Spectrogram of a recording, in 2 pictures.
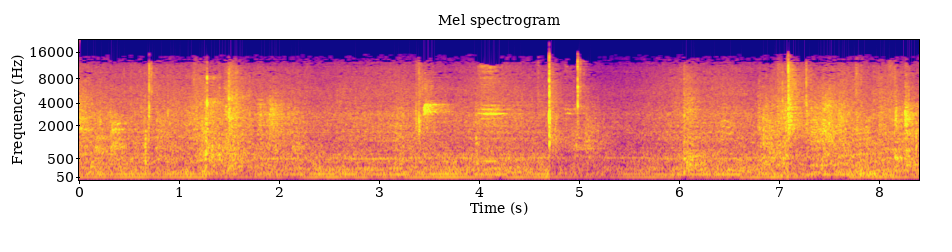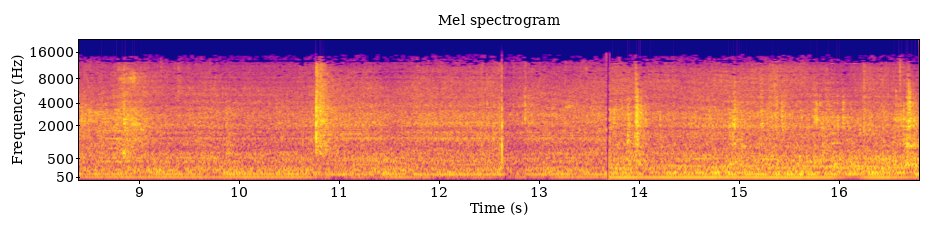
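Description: SANY crawler excavator's diesel engine running steadily under load while it demolishes the building. Scattered cracks and crashes of breaking masonry, roof tiles and timber come throughout.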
